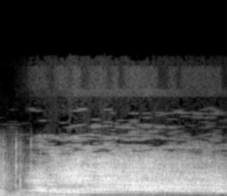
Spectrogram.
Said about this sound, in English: Oh, golly. I love the cheering. You know what the best part of the cheering is? Is that it's, you know, it's like the end of June.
